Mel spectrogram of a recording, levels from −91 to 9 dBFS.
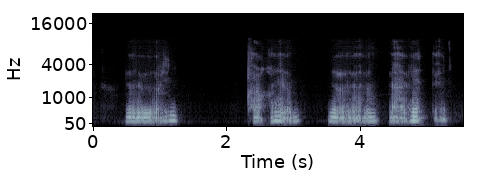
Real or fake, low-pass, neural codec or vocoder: fake; 9.9 kHz; autoencoder, 22.05 kHz, a latent of 192 numbers a frame, VITS, trained on one speaker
